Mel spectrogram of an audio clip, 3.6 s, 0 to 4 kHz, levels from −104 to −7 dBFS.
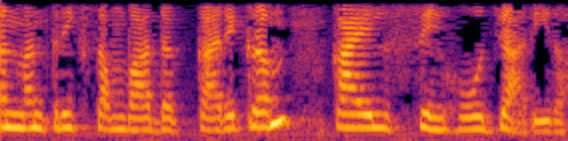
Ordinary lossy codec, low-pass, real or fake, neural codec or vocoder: none; 3.6 kHz; real; none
